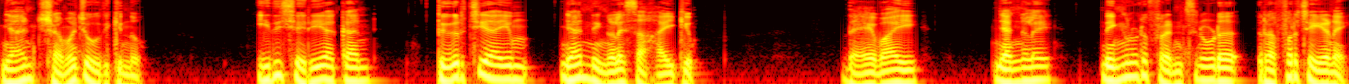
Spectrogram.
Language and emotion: Malayalam, fearful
